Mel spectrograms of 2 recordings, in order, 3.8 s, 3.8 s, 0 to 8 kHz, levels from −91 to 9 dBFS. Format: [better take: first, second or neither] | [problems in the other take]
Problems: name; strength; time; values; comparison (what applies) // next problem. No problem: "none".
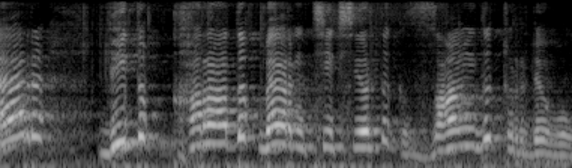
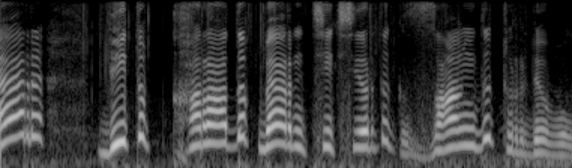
second | room echo; dies away in 0.6 s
